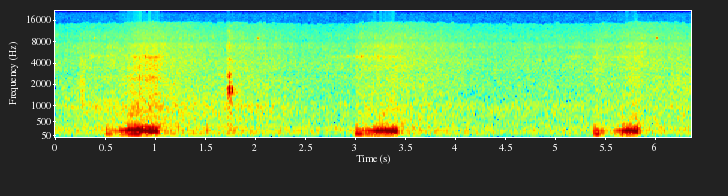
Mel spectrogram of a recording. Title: Conrad the cat snoring!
